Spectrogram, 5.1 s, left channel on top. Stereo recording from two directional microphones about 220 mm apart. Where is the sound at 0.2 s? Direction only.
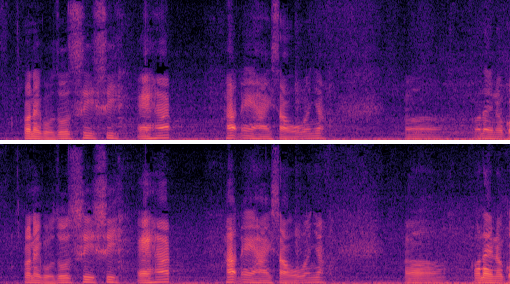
25° left (ahead or behind).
